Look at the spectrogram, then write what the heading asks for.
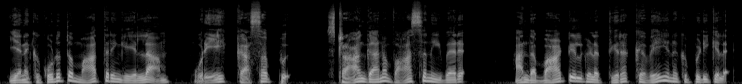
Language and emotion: Tamil, disgusted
